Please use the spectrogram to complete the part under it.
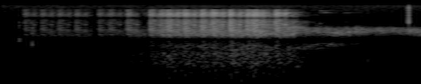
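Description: A rifle fires a short burst of gunshots.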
